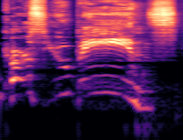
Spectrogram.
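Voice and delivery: high hammed-up dramatic curse; mock curse. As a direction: shake a fist at the beans like a melodrama villain.

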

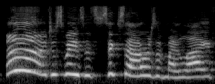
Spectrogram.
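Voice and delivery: high mock-sobbing wail; retold hysterical crying. Girl bursting in on poker players, mock hysterical crying. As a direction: wail it, imitating your own tearful outburst. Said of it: "burst in the door hysterically crying".

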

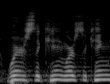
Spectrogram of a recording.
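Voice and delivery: high, eager searching cry; excited crowd. Acted. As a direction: call out as an eager onlooker.

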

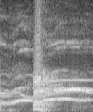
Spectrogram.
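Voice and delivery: high shrieking burst of laughter. Real, not acted.

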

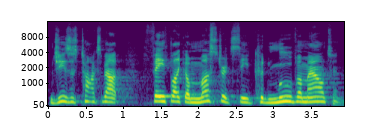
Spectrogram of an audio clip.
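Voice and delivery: usual speaking voice

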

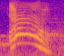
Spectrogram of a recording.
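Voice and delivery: very high gasping "ah", acted; mock-amazed high yelp; astonished cry. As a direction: cry out as if witnessing a miracle. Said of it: "You go".

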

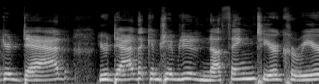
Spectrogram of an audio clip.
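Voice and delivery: ordinary talk

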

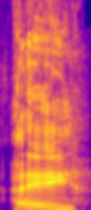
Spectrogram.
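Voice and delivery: high, friendly call from the porch; bright greeting. Acted. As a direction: hail the visitors cheerfully. Peter greets guests at porch.

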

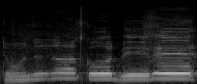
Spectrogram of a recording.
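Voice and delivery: high-pitched drawl, punched on the last word; viral video imitation. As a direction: stretch it out high like the video catchphrase. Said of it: "that's my favorite video".

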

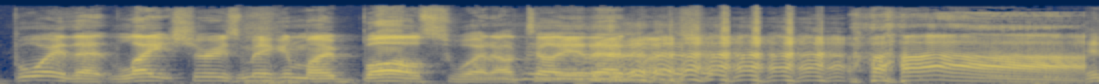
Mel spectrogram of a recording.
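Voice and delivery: put-on old borscht belt comic. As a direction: play a cheesy eighties stand-up. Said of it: "introduce Musky Peen to the stage".

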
